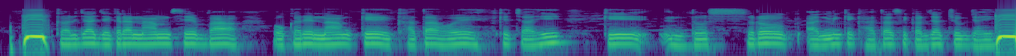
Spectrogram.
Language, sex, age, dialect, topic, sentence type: Bhojpuri, male, 18-24, Southern / Standard, banking, question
